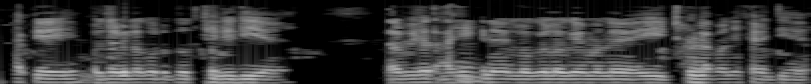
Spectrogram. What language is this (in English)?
Assamese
